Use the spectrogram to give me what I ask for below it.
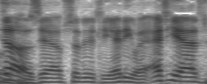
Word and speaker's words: Etihad: Etihad? – No, Etihad is fine.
